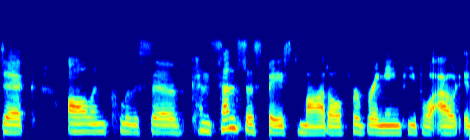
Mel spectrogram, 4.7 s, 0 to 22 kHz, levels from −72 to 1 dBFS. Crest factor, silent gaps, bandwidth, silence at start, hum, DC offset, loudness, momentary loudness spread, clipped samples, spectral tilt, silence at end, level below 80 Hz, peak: 18 dB; none; 8 kHz; 0 s; none; under 0.1%; -25 LUFS; 11 LU; under 0.1%; -5.5 dB/octave; 0 s; -78 dBFS; -8 dBFS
